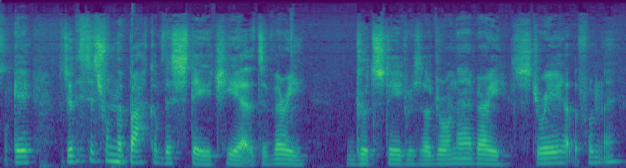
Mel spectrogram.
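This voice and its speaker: A man presenting an informal how-to demonstration, halting and rambling, often checking in with the listener. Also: lowish voice, warm tone. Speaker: video tutorial presenter.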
